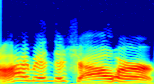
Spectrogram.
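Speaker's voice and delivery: put-on very high, drunken hollering shout. Retelling a drunk patient's reply during an evaluation, acting out a drunken shout. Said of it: "Patient drunkenly shouting".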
